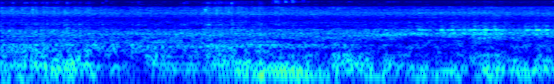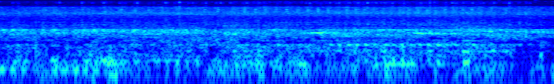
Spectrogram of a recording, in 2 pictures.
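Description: A sewing machine runs slowly through thick blouse cloth for a child's blouse, a steady low mechanical hum with a faint rhythmic stitching patter throughout, moderately quiet with no talking.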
